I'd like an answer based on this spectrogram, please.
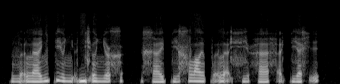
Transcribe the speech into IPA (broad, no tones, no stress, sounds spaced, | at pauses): ð ə̰ l æ ʎ pʲ ə o̯ ʎ ə̰ bʲ ə̰ o̯ ʎ ə˞ x | x æ e̯ pʲ ə˞ x lˠ i e̯ p ə̰ l æ̰ fʲ ə˞ h æ h æ̰ pʲ æ x ḭ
